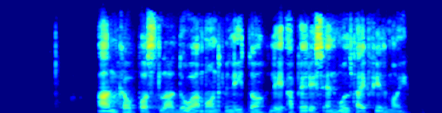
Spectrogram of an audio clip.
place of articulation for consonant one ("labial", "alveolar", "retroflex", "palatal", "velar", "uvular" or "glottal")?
velar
